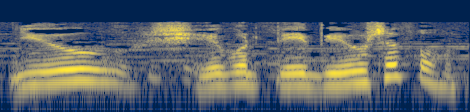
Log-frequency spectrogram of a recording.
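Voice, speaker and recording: A woman's voice: lowish voice, takes it slowly. An actress playing a worldly society lady at a macabre ball, refined, languid and knowing, in a radio drama. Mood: wry, knowing. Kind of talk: theatrical radio drama acting. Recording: muffled old radio drama, music behind.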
